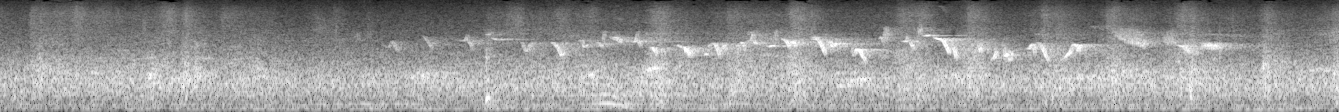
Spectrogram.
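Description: A small songbird chirping: a quick run of short, high notes starting about two seconds in and stopping near the end, over faint outdoor background noise.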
